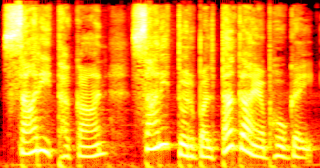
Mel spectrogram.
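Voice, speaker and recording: A woman narrating a children's story in a scripted storybook style, with an expressive, lilting delivery. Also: mid-range voice, slow.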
